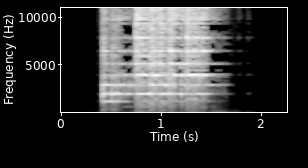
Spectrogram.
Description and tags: Metal Bar 1
A metal bar clanging to a concrete surface. Recorded on my Walkman Mp3 Player/Recorder. Digitally enhanced.
bar, clang, copper, drop, iron, metal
